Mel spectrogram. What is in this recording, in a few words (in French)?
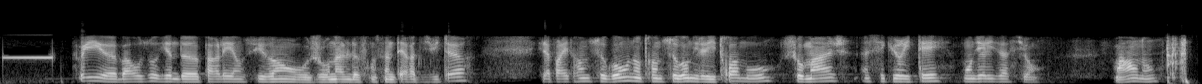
repondeur; Discours de Barroso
